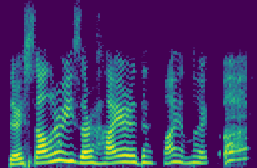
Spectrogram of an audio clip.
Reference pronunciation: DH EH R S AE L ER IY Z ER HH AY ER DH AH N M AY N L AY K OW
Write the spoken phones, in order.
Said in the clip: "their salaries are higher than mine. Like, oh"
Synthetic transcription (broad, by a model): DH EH R S AE L ER IY Z ER HH AY ER DH AH N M AY N L AY K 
